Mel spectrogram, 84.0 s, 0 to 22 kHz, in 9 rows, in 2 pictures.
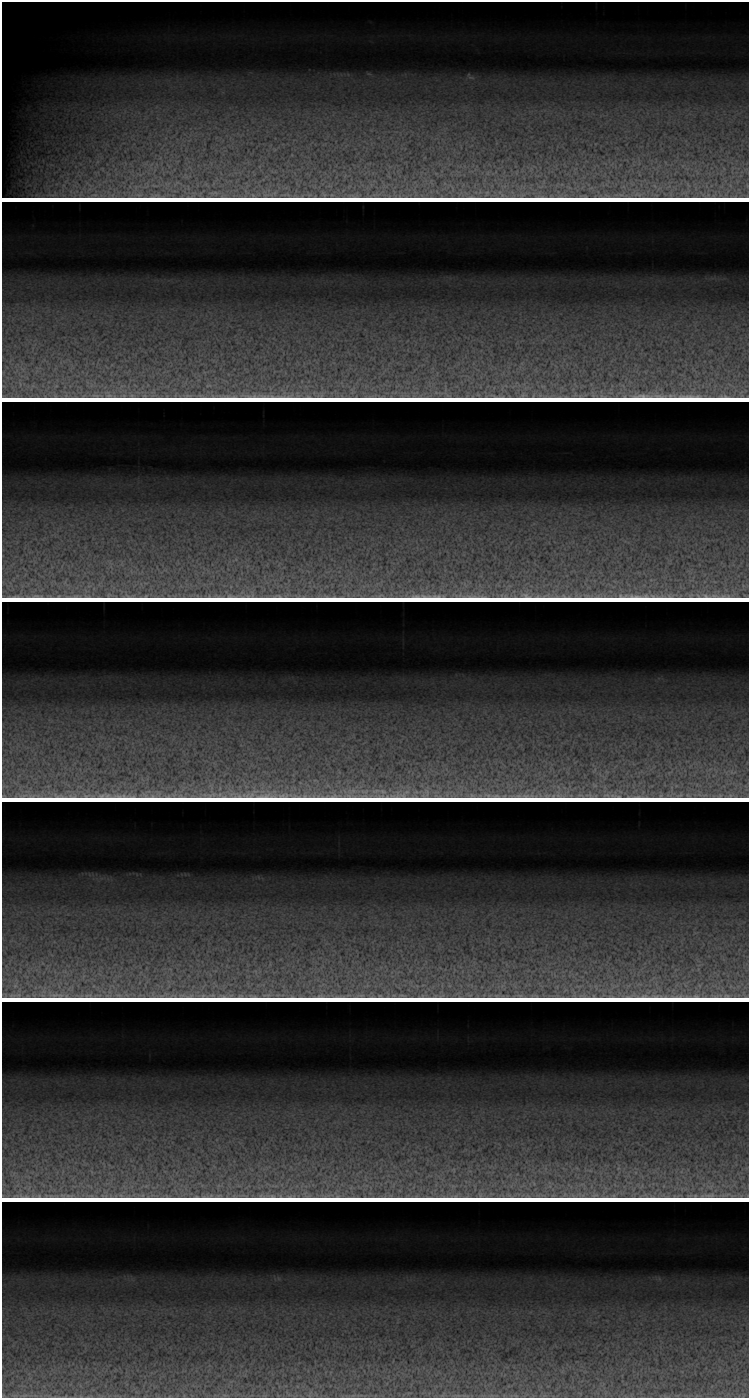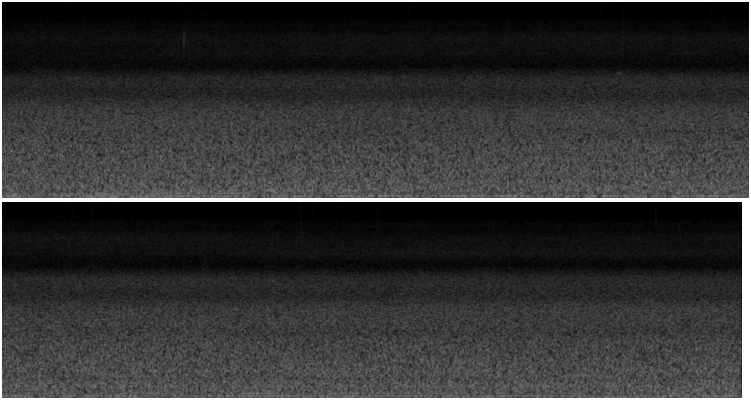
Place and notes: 安農溪, 三星鄉大隱村 - Under the bridge
Sound streams, Under the bridge, Small village, Traffic Sound
Sony PCM D50+ Soundman OKM II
